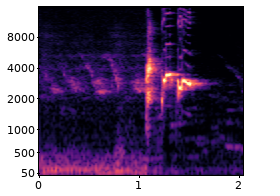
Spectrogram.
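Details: Sooty-headed bulbul used as a lure to make young birds respond: a loud burst of bright, bubbling whistled notes near the end, after faint high chirps from other birds over a low hum.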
